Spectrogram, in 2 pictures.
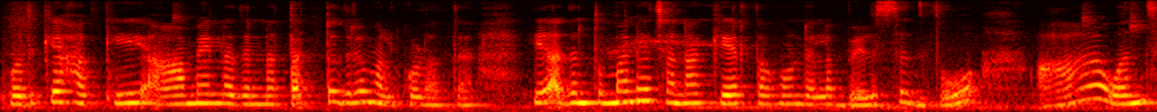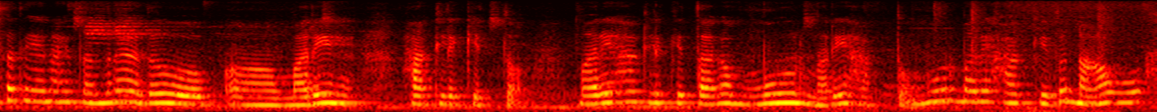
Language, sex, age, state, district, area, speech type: Kannada, female, 45-60, Karnataka, Mysore, rural, spontaneous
